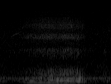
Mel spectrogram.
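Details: Dog named Molly snoring: a single drawn-out, low rattling snore on an in-breath in a quiet room.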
